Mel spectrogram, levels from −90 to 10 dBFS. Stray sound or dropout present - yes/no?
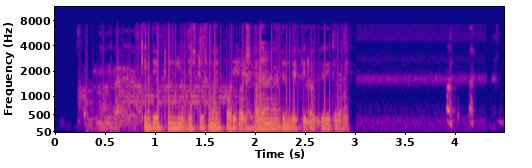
yes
